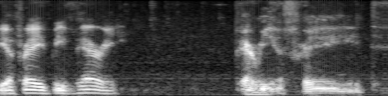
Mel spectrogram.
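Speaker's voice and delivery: silly, very low, creaky, spooky scary voice. Answering someone who says they're scary, using a voice from an old movie: silly scary voice. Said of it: "I don't want to tell you where I got that voice from".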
